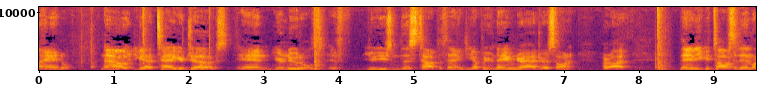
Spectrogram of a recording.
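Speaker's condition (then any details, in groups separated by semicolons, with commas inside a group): No condition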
